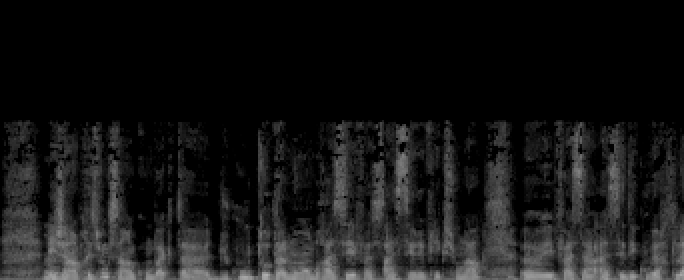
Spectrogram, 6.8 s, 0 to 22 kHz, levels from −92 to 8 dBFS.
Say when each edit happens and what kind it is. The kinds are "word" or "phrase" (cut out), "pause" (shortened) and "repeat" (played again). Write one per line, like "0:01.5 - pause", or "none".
0:03.8 - word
